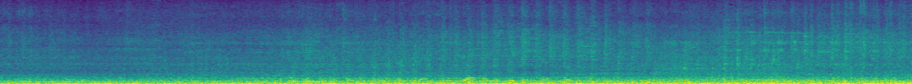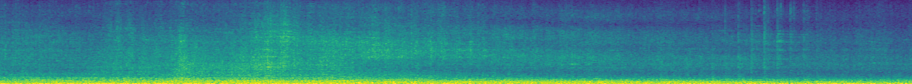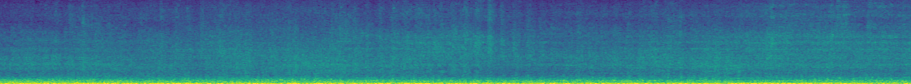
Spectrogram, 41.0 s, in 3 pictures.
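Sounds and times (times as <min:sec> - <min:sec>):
clickety-clack over rail joints: 0:00.0 - 0:41.0
freight train wheels rumbling: 0:00.0 - 0:41.0
clatter and hiss: 0:28.2 - 0:41.0.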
